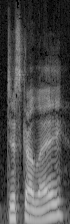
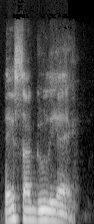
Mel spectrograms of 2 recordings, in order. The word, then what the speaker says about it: Desaguliers: You mentioned this Discalet. Is that how you pronounce that? – Desaguliers.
